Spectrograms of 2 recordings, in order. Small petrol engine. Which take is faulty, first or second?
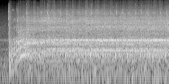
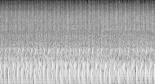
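first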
